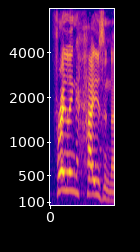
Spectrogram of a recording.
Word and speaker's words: Frelinghuysen: Frelinghuysen, I think is how you say it. Is that close? Is that the U-I gets you an I sound? Okay, U-Y. Thanks, Bruce.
